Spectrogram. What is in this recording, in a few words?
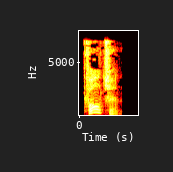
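"falchion", British English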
